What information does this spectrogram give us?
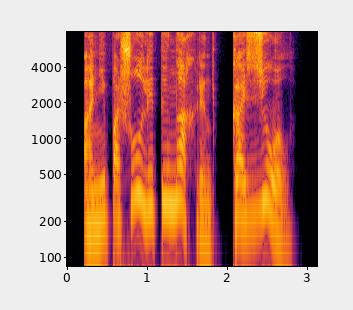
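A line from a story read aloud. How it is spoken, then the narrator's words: Roaring like a siren. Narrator (Russian): Взревела я не хуже пожарной сирены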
